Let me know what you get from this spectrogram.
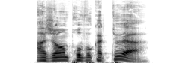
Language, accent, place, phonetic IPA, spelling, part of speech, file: German, Germany, Berlin, [aˈʒɑ̃ːs pʁovokaˈtøːɐ̯], Agents provocateurs, noun, De-Agents provocateurs.ogg
- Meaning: plural of Agent provocateur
